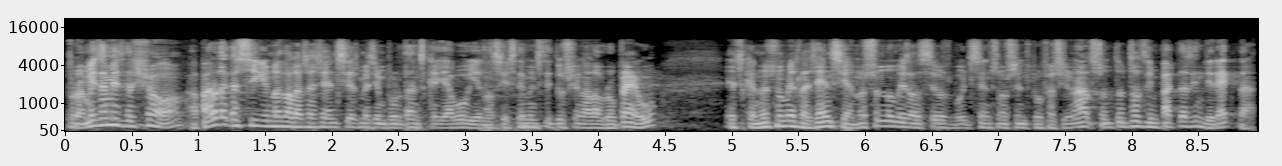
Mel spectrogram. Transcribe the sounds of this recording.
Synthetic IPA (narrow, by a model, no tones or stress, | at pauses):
pɾɔəmezəmẽzðəʃɔəpaɾðəkəsiɣiunəðələzəʒɛnsiəzmezimpuɾt̪anskəjaβ̞ujənəlˠsist̪eməinst̪it̪usiunalˠəwɾupɛw | eskənoeznumezləʒɛnsiənosonːumezəlˠsɛwzβujt̪senznowsenspɾufəsiunalˠsːont̪od͡zzəlˠzimpak̚t̪əzind̪iɾɛk̚t̪ə̰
